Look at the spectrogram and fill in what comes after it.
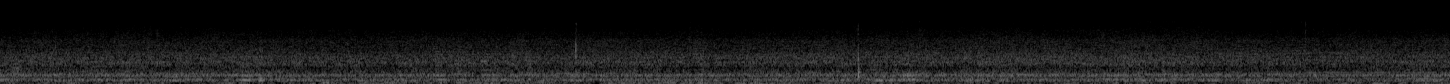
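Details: A colony of honey bees hums continuously as their garden hive is opened and its frames inspected; an unbroken low buzzing drone with scattered soft clicks and a small knock midway.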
